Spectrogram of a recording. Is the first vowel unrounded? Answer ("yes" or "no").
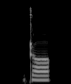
no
